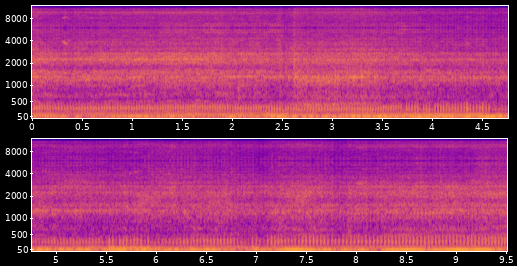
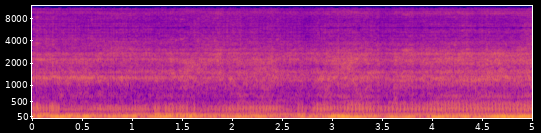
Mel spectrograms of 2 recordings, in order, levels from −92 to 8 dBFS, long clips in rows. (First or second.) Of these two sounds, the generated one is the second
